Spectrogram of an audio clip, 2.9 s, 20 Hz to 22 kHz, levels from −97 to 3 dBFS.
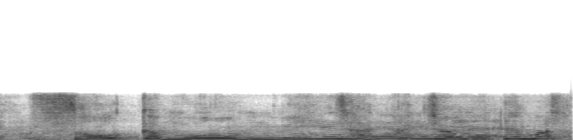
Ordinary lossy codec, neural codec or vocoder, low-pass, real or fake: none; codec, 16 kHz, 4.8 kbps, FACodec; 7.2 kHz; fake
